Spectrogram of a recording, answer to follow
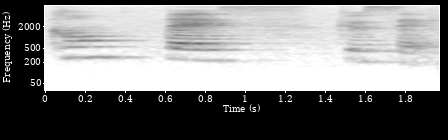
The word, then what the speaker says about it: quand est-ce que c'est: Quand est-ce que c'est? E aí, atenção, somente com a pronúncia que, quando, que você tem que falar quand est-ce que c'est. Fica um sonzinho de T, tá?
